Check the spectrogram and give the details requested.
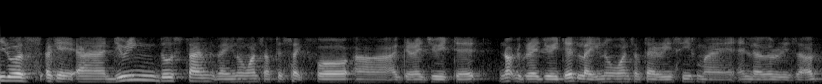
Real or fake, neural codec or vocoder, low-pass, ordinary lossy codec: real; none; 3.6 kHz; MP3, 24 kbps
